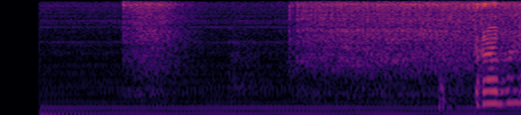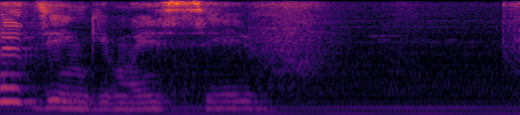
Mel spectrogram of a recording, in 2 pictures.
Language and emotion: Russian, neutral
